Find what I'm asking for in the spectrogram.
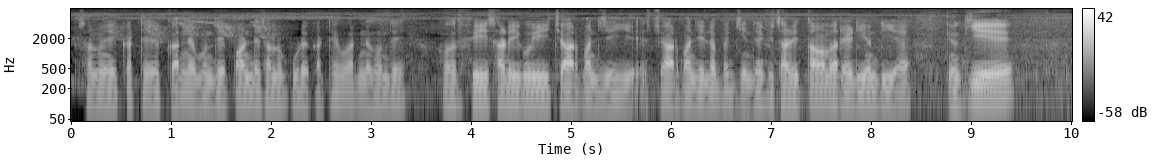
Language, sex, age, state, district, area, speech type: Dogri, male, 18-30, Jammu and Kashmir, Kathua, rural, spontaneous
